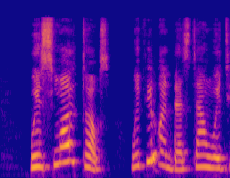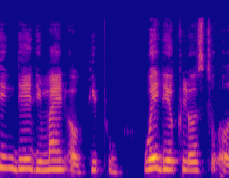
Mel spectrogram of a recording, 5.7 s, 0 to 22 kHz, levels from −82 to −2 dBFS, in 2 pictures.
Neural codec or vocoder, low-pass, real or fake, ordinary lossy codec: codec, 44.1 kHz, 3.4 kbps, Pupu-Codec; 14.4 kHz; fake; AAC, 64 kbps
